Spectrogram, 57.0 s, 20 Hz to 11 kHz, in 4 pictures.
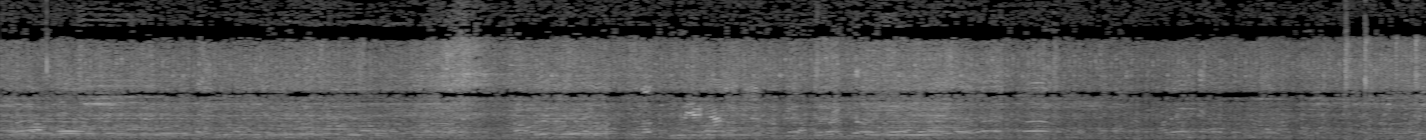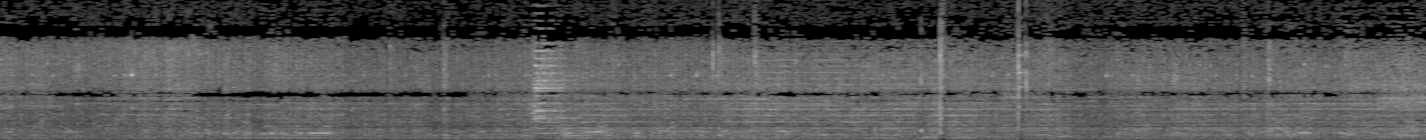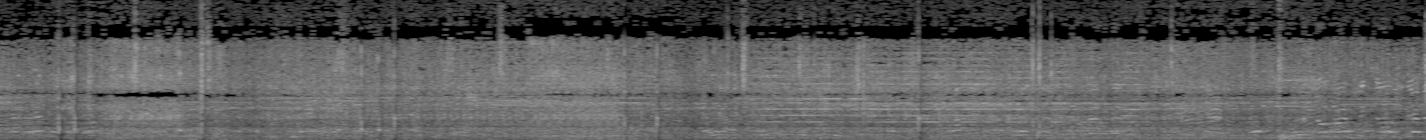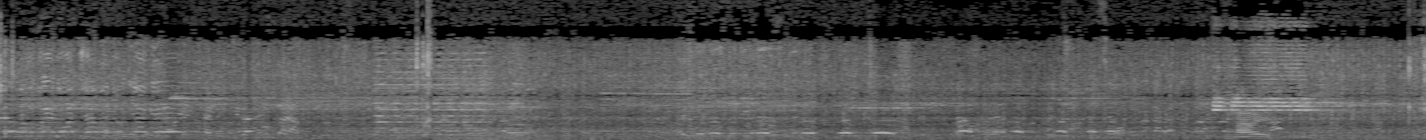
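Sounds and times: busy street noise: 0.0 - 57.0
people talking: 0.0 - 57.0.

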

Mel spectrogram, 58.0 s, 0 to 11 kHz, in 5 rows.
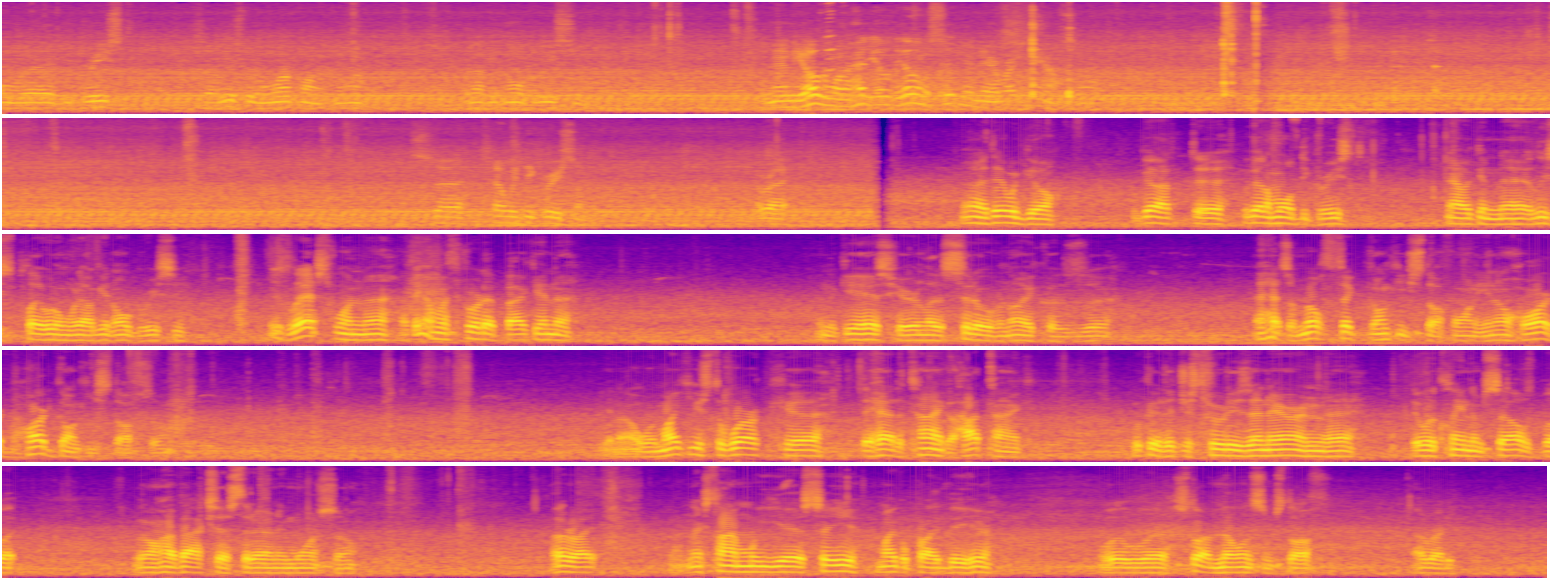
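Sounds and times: steady mechanical hum: 0.0 - 18.2
outdoor background noise: 0.0 - 58.0.

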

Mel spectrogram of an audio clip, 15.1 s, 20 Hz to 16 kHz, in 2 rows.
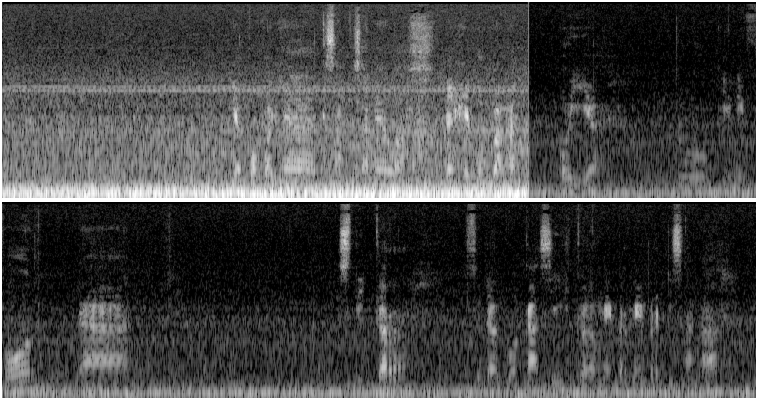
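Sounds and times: train rumble inside carriage: 0.0 - 5.3
person speaking: 2.3 - 6.1.

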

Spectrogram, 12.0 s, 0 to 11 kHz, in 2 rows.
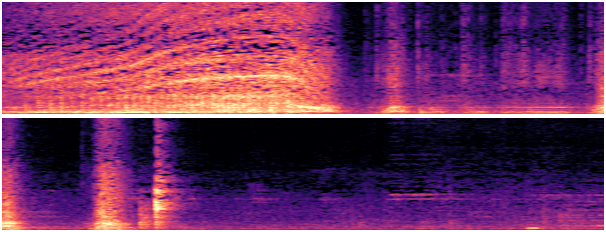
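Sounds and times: electric drill boring into wood: 0.0 - 3.5.

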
